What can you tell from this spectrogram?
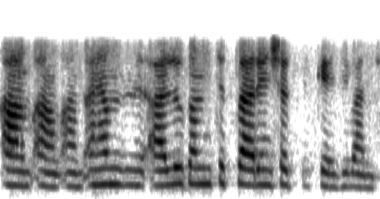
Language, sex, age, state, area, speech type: Sanskrit, female, 18-30, Uttar Pradesh, rural, conversation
